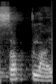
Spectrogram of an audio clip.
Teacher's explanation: In the word supply, again, ply is given more stress. That is why it is marked as unstressed and then stressed.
